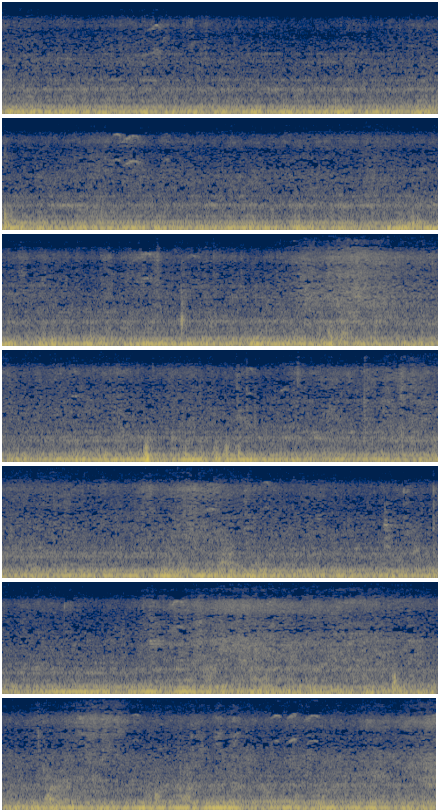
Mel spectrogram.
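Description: A boat's engine running steadily at sea, with waves splashing against the hull now and then.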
